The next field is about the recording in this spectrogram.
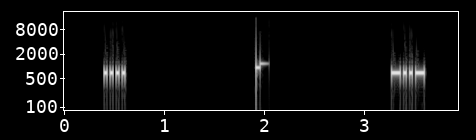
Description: Morse code, heard as a keyed tone, about 40 wpm, 700 Hz. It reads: H X
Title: Single Letters - Phonetic Pronunciation 40wpm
